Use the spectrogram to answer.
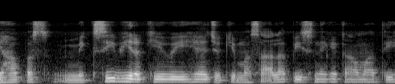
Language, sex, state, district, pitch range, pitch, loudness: Hindi, male, Bihar, West Champaran, 105-120 Hz, 115 Hz, -20 LUFS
